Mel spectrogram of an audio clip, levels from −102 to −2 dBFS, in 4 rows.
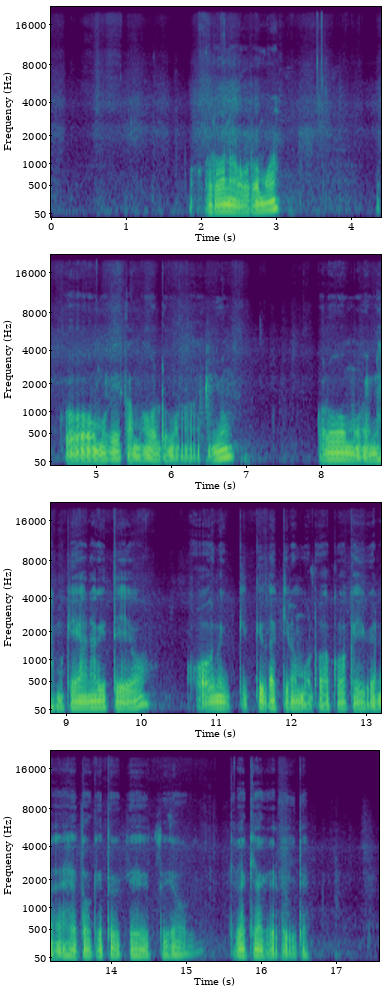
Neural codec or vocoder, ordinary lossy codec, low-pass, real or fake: none; none; 19.8 kHz; real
